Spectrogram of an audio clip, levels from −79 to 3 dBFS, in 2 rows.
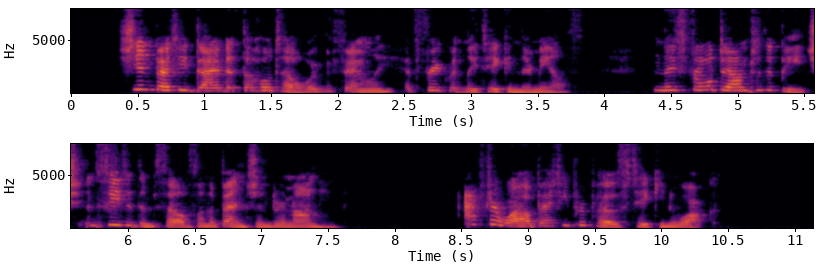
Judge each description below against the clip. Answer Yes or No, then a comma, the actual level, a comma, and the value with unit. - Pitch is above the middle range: Yes, high, 235 Hz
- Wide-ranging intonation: Yes, wide, 6.3 semitones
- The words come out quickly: Yes, fast, 210 wpm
